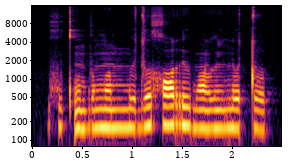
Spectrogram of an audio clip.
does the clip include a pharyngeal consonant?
no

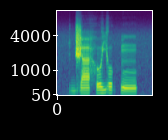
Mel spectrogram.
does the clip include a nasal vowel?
yes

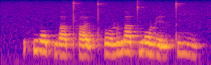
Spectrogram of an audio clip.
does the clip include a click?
no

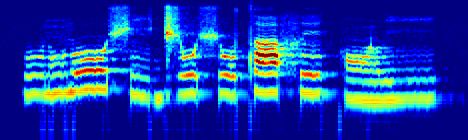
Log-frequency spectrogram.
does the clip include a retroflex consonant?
no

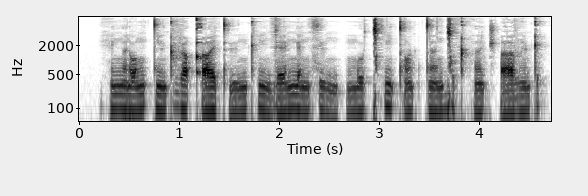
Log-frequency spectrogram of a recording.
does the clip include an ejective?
yes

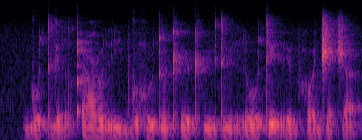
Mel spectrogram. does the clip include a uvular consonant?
yes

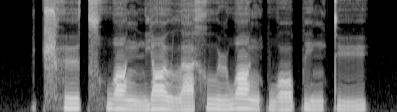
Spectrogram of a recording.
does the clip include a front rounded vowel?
yes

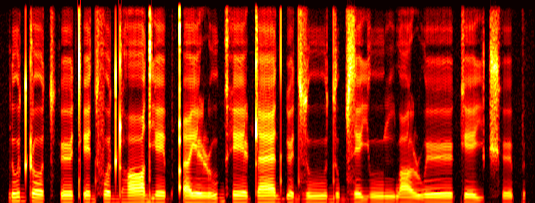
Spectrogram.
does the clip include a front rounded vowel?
yes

